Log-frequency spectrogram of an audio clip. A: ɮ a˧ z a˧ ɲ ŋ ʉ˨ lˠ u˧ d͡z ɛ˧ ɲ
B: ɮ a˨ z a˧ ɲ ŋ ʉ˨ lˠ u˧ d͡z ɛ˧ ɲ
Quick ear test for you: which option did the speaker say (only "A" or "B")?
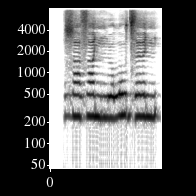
A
